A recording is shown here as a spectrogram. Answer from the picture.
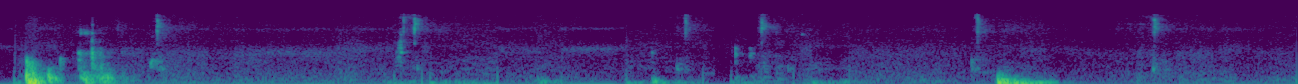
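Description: Faint, scattered clicks of a computer mouse while screen sharing of a slide presentation is set up. Two louder, duller thumps come just after the start and again about five seconds in.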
